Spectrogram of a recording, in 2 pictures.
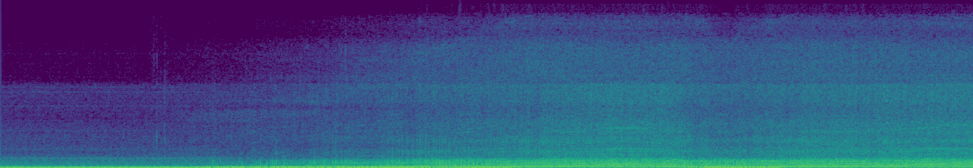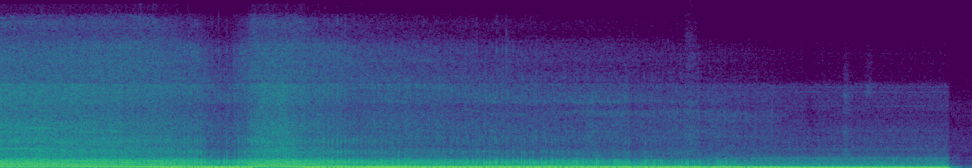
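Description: A Subaru Impreza World Rally engine, synthesized with Krotos Igniter in Wwise, revs up and down in smooth sweeping cycles, a loud steady close roar with rising and falling pitch throughout.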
